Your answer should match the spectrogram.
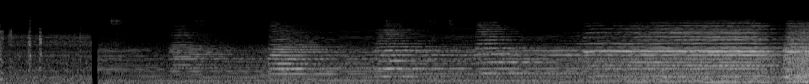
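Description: Orchestral film-score music: sustained chords enter in layers from about two seconds in and swell toward the end, with a bell-like ring. A brief dropout about a second in.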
